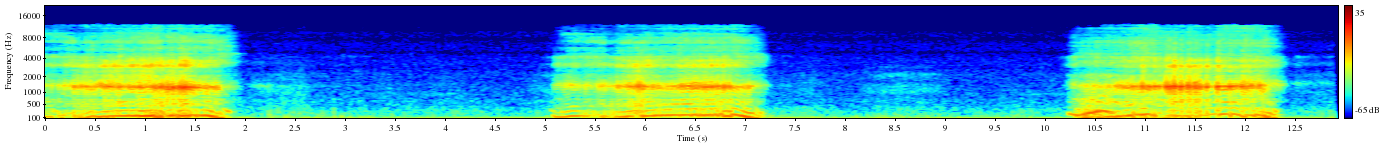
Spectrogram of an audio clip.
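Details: Really bad snoring: loud, rasping snores about two seconds long, repeating roughly every five seconds (about 12 a minute), with quiet pauses between.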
